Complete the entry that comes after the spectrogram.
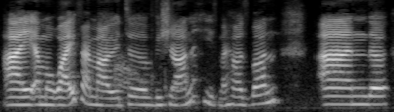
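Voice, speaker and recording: A woman's voice: medium pitch, steady tone, moderate pace, pushed and bright. A Trinidadian woman in her thirties speaking as a guest in a casual live chat, chatty and explanatory. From Trinidad and Tobago. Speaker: interview guest, business owner.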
